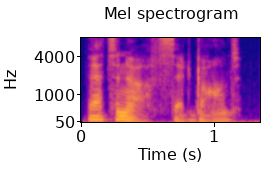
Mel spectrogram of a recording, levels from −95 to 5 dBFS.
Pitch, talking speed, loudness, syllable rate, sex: 100 Hz, 180 wpm, -19 LUFS, 4.4 syllables/s, female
